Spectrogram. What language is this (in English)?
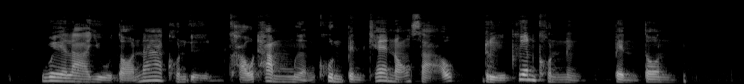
Thai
